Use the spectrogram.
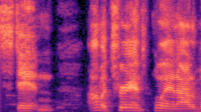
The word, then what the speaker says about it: Staunton: It's not Kazies, it's not Buchanan, it's Buchanan, it's not Staunton, it's Stanton.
